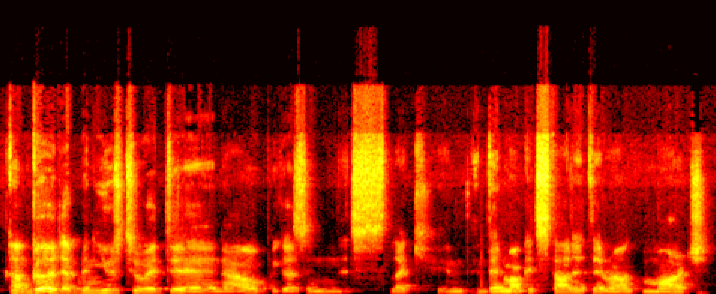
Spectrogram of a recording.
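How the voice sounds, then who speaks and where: A man in his thirties from Iraq, speaking in a halting way with many restarts as a guest filmmaker on a video call. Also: medium pitch, reverberant. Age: 30s. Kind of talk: casual interview over video call. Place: home during lockdown.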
